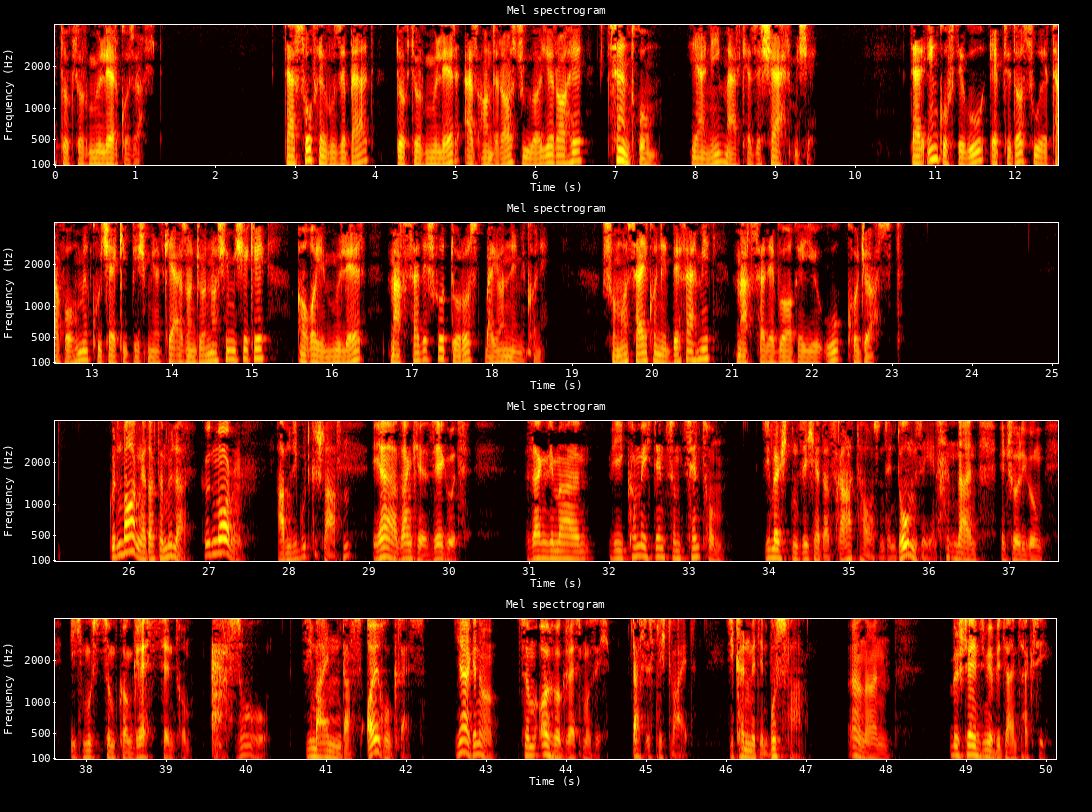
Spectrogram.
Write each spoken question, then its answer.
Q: شما سعی کنید بفهمید مقصد واقعی او کجاست.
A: پس آقای مولر قصد رفتن به مرکز شهر را نداشت بلکه مقصد او مرکز کنگره یعنی تالار کنفرانس شهر آخن بود که اویروگرس نام داره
